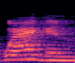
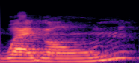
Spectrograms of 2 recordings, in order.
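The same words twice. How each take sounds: First: The second vowel is a weak uh sound. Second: The second vowel is a full o sound. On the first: The speaker calls it right. "we say uh" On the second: The speaker calls it wrong. "we don't say wagon. We don't say a o"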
